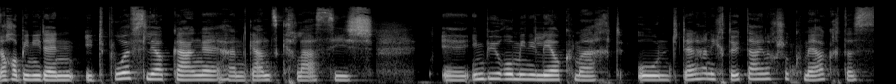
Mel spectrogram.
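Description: With a Swiss accent, a woman speaks at a fairly slow pace, medium in pitch and monotone, flat in intonation. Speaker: fitness trainer and nutrition coach. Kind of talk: podcast monologue.

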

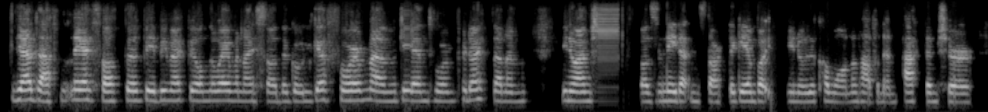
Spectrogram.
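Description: A woman with a Northern Irish accent speaks at a very fast pace in a medium pitch and monotone, flat intonation, with a dry, close sound with no echo. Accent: Northern Irish (Belfast). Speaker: football pundit. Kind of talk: casual chat.

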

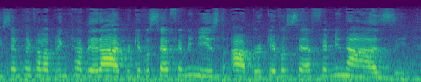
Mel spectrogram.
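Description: Noticeable background noise runs under a woman's voice. Audible room echo is present too. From Brazil, São Paulo. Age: 30s. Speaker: podcast co-host, content agency owner. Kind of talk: casual chat.

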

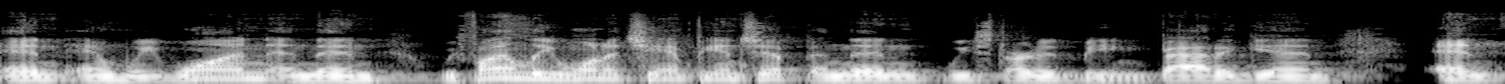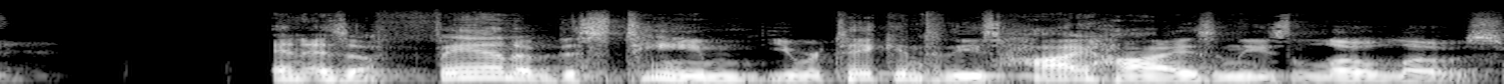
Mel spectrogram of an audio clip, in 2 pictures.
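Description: A man talks in a plain, everyday voice with an American accent, his pitch fairly high. He keeps a moderate pace with ordinary pitch variation. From US South, Atlanta, Georgia. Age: 40s. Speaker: church elder, preacher. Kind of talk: sermon. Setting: church service, also streamed on Zoom.

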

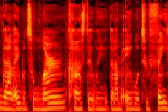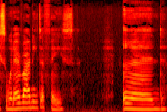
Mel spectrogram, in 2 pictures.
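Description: A woman speaks in a dark, mellow, somewhat breathy tone with monotone, flat intonation. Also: fairly low pitch for a woman, fairly slow pace. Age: 30s. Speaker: podcast host. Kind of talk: personal monologue. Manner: emotional.

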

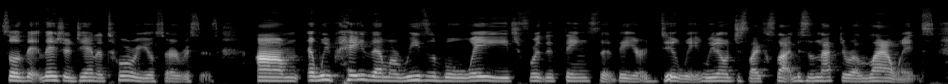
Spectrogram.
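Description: The speaker has a Southern US accent and keeps a moderate pace. There are hardly any pauses. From South Carolina. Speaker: tax preparer and podcast host. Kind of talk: casual educational talk, podcast monologue. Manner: conversational, filler-heavy.

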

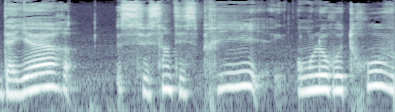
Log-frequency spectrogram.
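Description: With lively intonation, a woman speaks in a dark, mellow tone. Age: 40s. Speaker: podcast host on symbolism and spirituality. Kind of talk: personal reflective monologue. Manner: hesitant, with fillers and repetitions.

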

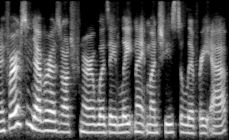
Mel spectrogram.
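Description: A woman talks in an American accent with a fairly low pitch. The background is quiet. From US Midwest. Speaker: entrepreneur and investor. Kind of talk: interview. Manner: energetic.

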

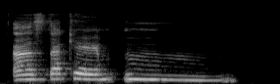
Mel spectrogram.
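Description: A woman talks with fairly even intonation at a fairly high pitch. Her voice is somewhat breathy. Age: 30s. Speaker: guest sharing a health and weight-loss story. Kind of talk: casual interview. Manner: halting with many fillers.

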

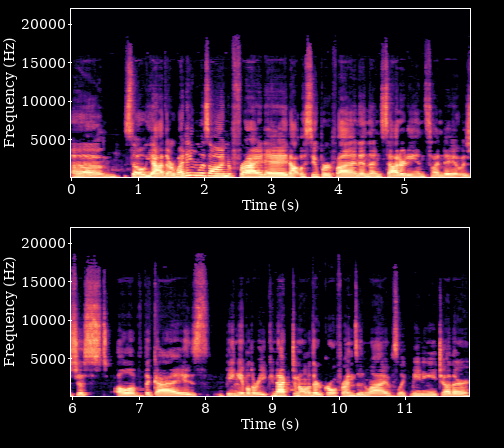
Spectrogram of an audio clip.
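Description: Hardly pausing, a woman with an American accent and an unremarkable speaking voice keeps a medium pitch and fairly even intonation. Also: moderate pace. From California, near Santa Cruz. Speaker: podcast co-host. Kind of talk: casual chat.

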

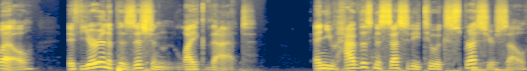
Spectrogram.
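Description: Speaking with an American accent and a fairly high pitch, a man goes at a fairly slow pace with long, frequent pauses and very wide pitch swings. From Everett, Washington, US. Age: 20s. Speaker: dancer and singer. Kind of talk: casual chat.

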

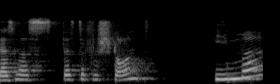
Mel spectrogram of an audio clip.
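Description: Somewhat breathy in tone, a woman talks at a very slow pace. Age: 30s. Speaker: yoga teacher and artist. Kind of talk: casual chat.

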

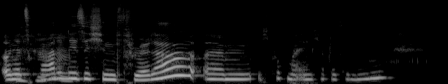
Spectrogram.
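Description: Pitch moves in ordinary ways through the woman's high voice. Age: 20s. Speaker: author and bookseller. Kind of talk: casual interview chat.

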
